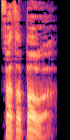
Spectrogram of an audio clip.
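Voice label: "feather boa", British English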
